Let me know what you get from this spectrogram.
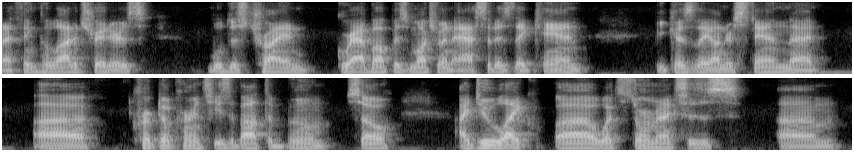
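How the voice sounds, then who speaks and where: Low-voiced man explaining market charts. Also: steady tone, moderate pace, fairly bright tone. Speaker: market analyst. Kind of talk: live technical chart commentary.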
